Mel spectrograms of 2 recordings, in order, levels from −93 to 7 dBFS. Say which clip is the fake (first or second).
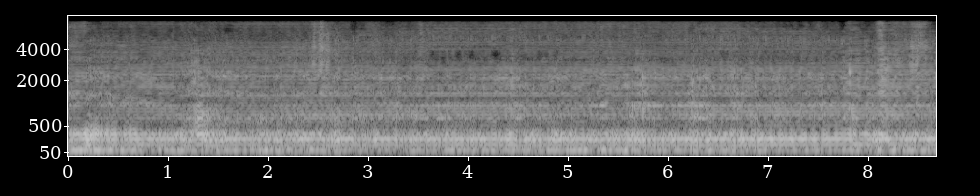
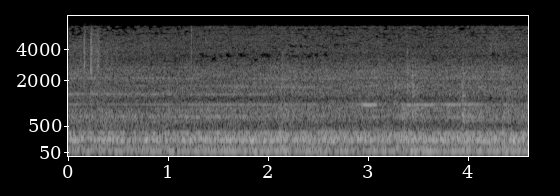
first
